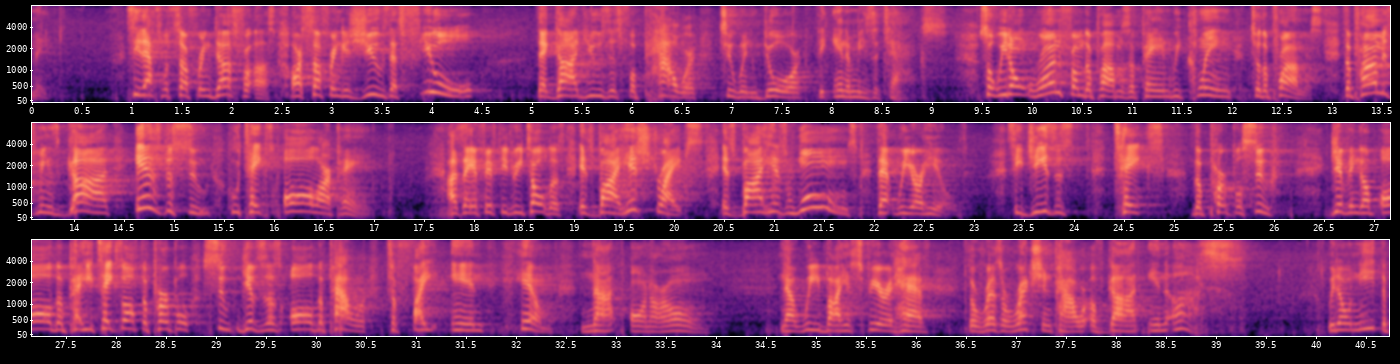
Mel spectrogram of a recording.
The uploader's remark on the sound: Was originally preached in East Falls, Philadelphia on June 18, 2023.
